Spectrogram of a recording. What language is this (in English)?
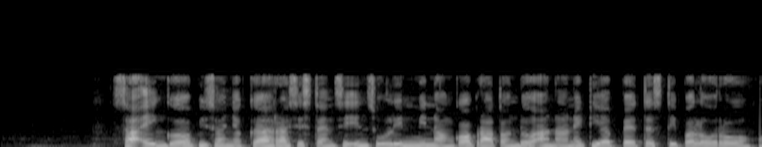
Javanese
